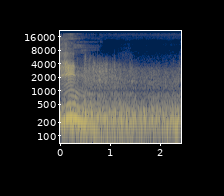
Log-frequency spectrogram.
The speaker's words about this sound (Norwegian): Det var det var trykkbølgen ja. fra seismic chargen.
